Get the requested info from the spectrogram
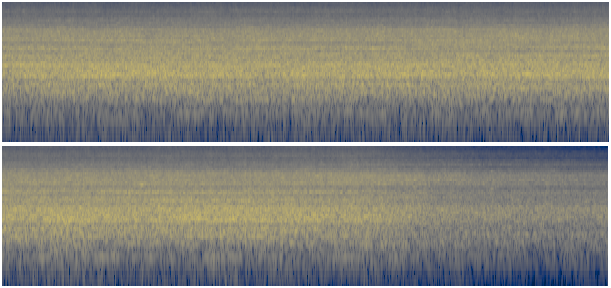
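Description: A train running past on the rails, a steady noise of wheels rolling that fades away near the end as it moves off.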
